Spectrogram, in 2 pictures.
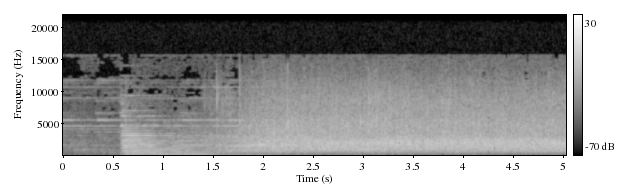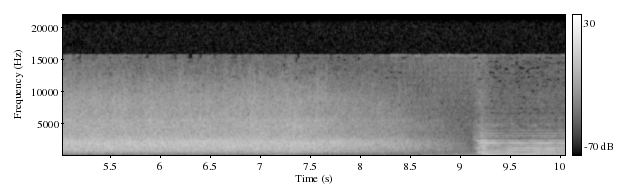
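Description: A pipe organ sounds a closing chord about half a second in, then an audience applauds for several seconds, the applause fading away. About nine seconds in, the organ starts again with full sustained chords.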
